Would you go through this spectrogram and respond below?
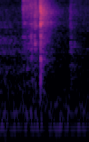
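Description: Scissors making a single quick close snip through paper pieces, brief and crisp in a quiet room.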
